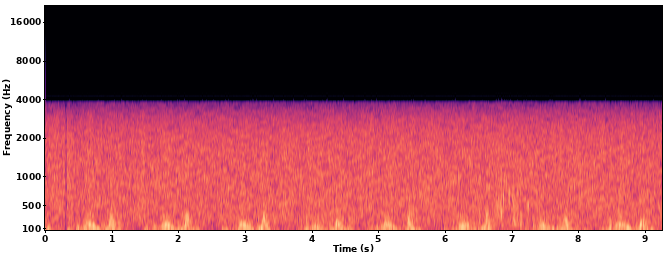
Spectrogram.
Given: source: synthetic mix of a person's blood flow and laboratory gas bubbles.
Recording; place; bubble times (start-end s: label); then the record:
Doppler ultrasound of blood flow; precordium
6.50-6.55 s: bubbles
6.72-7.18 s: bubbles
7.21-7.28 s: bubbles
From the record:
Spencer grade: 1 (occasional bubble signal discernible with the cardiac motion signal, with majority of cardiac periods free of bubbles); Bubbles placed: only in the low amplitude regions of the cardiac cycle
